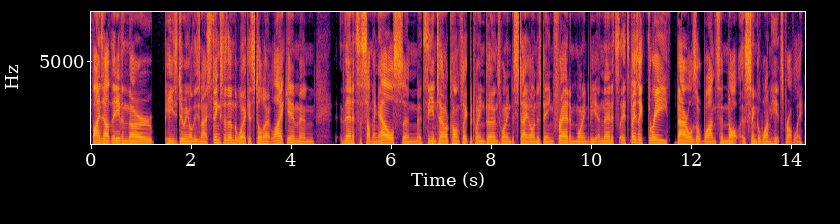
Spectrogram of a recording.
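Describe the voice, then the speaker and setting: Male podcast guest, mellow tone, medium pitch, wry, casual conversation, dry recording. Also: fairly even intonation, brisk, dry recording. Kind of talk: casual episode review chat.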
